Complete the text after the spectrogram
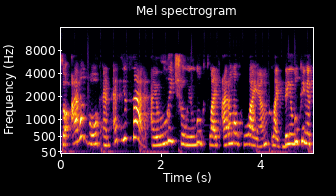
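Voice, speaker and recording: Against noticeable background noise, a woman talks at a fairly quick pace in a high pitch with lively intonation. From Latvia. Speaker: pop singer and model. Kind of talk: interview. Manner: animated.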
